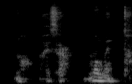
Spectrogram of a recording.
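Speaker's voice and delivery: a hushed, breathy whisper of the officer's words; whispered quote. Retold or imitated. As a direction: drop to a secret whisper. Canaris quoted deciding her fate. (cita susurrada en voz muy baja)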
